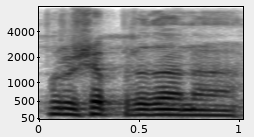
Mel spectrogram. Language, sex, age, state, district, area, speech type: Kannada, male, 60+, Karnataka, Chikkamagaluru, rural, spontaneous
